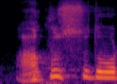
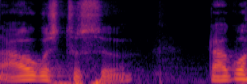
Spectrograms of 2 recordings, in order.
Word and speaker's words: 아우구스투스: 가이사 아구스도가 영을 내려 아구스도 아고 이렇게 음역을 했어요 옛날 성경 옛날 독법이 옛날 발음으로 아구스도 아고 이렇게 했는데 우리가 세계사 시간에 배운 대로 발음하자면 아우구스투스라고 하는 사람이죠 조넘 자고 당시에 아주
